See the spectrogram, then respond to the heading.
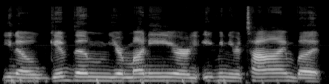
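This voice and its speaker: A woman teacher appearing as a guest, speaking in a warm, encouraging way about faith. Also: lowish voice, little pitch movement, measured pace, slight background noise, rough recording. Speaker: guest, first-grade teacher. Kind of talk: casual chat.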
